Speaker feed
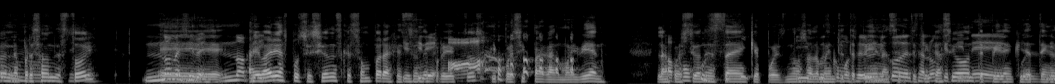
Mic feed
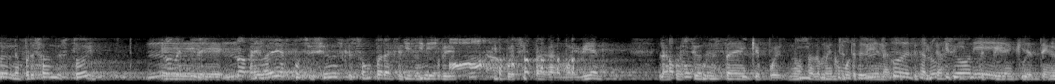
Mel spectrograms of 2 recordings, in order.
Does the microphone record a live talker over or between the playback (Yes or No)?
No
